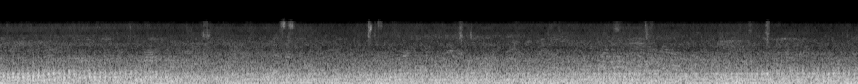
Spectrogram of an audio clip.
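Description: A man talks close by, amid loud noise outdoors.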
